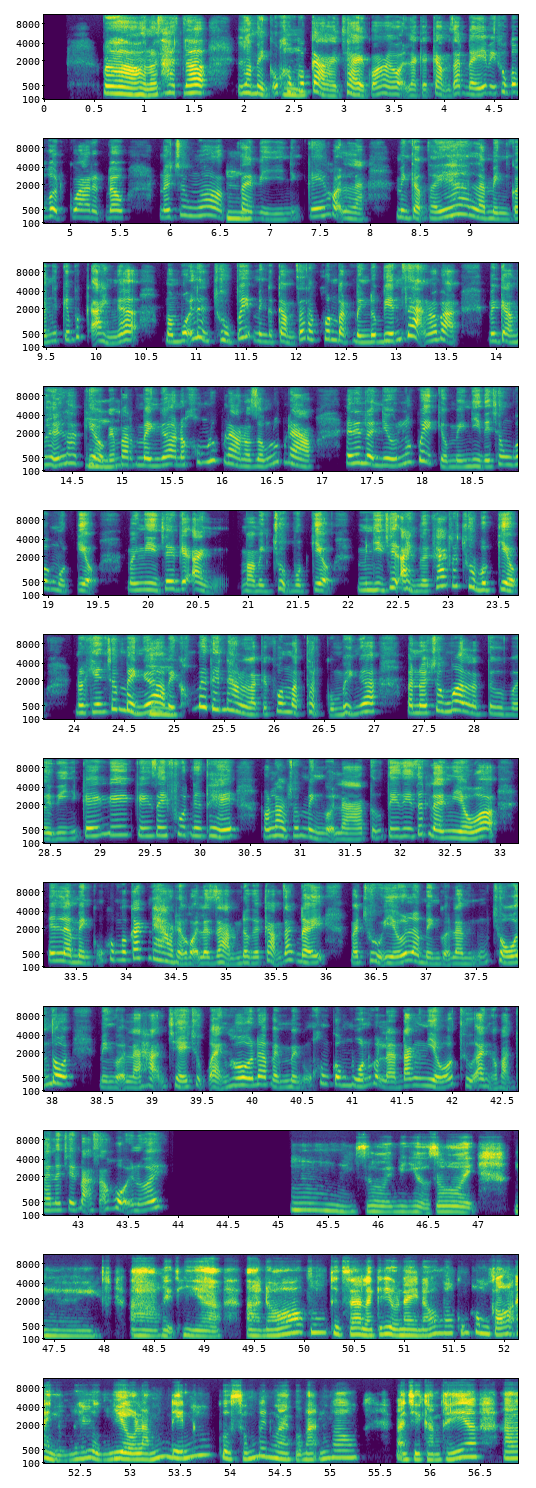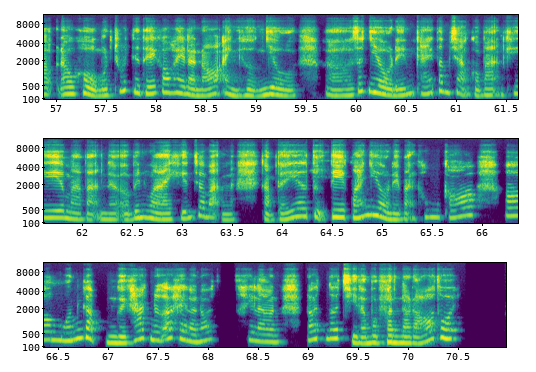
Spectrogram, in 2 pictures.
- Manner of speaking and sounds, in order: other background noise
- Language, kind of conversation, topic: Vietnamese, advice, Làm sao để bớt đau khổ khi hình ảnh của bạn trên mạng khác với con người thật?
